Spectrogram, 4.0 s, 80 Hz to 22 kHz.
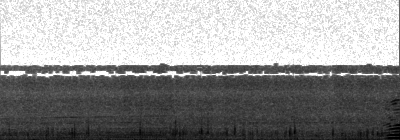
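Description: Ram TRX's supercharged 6.2-litre V8 under steady acceleration at highway speed, heard from inside the cab along with road and wind noise.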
